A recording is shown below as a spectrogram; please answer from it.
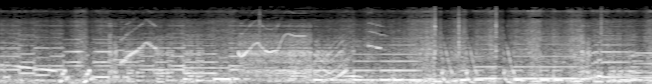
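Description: Famista pachislot machine playing electronic retro-game music with stepped melody notes. Rising and falling sweep effects come in the first half, and sharp clicks in the second half.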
